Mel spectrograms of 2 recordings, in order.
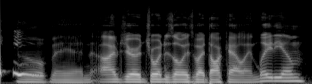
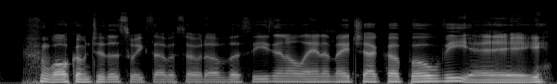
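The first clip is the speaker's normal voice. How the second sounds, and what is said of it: Flat monotone delivery. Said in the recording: “Why are you so monotone?”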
